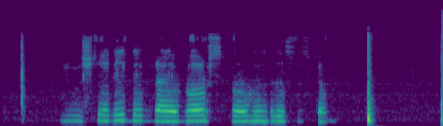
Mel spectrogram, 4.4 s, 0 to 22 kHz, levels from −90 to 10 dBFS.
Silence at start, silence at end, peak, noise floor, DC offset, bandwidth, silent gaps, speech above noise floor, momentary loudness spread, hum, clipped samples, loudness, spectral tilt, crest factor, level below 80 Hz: 0.65 s; 0.7 s; -2 dBFS; -76 dBFS; under 0.1%; 7.8 kHz; none; 47 dB; 17 LU; none; under 0.1%; -28 LUFS; -7.5 dB/octave; 26 dB; -68 dBFS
